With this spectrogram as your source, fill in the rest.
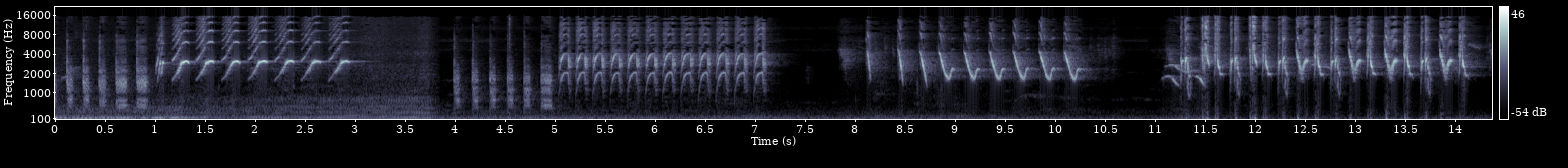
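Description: A caged bird sings in quick, repeated bursts of sharp chirps and whistles.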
